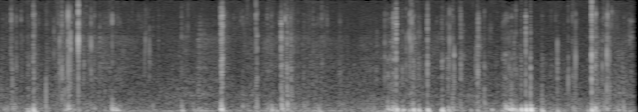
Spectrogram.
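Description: A solid green and white bar of soap, held in the palm, is carved and shaved with a utility knife, so crumbly flakes fall away. Crisp scraping and crunchy crackles come in quick, dry bursts, with bright edges over a soft low thud. The busiest, heaviest cutting comes near the end.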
